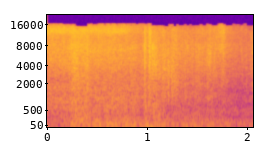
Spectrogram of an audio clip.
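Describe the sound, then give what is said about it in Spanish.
Mortar fire explodes during a World War II battle against German forces: deep, rumbling booms blend into a continuous roar, with one sharper blast standing out near the middle. “Como respuesta, Clark usa morteros para impedir que los alemanes avancen por la izquierda.”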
